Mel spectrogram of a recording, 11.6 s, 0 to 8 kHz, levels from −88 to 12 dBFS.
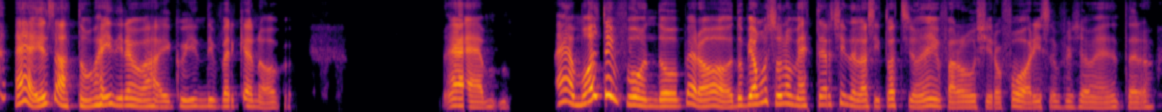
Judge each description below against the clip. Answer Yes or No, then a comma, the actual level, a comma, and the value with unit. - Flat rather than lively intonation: No, average, 4.1 semitones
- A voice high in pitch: No, medium, 170 Hz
